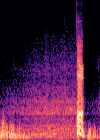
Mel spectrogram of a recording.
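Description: Steady low hum inside a semi-truck cab.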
